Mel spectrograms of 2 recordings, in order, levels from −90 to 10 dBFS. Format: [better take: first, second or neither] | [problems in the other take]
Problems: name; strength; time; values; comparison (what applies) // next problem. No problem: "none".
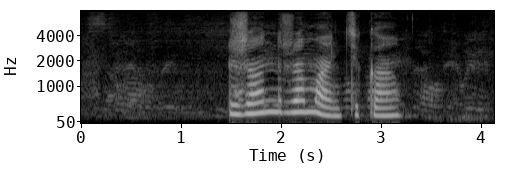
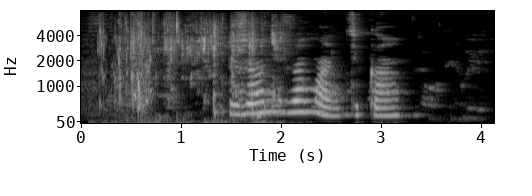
first | noise reduction (classical method WPE with log-MMSE)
